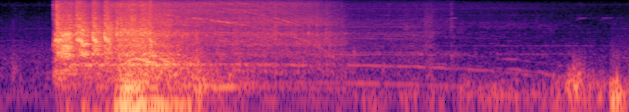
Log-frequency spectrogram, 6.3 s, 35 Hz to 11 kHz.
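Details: 1992 Toyota MR2 parked six months, usually starting but stalling soon after: brief crank catches into a rev, then winds down and dies within seconds; fuel pump terminal reads zero volts with ignition on.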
